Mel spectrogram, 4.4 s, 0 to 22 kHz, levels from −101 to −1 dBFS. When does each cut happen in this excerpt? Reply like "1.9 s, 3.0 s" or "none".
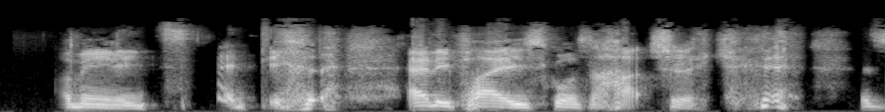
none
